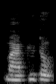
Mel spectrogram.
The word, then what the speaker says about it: Maputo: organization what is this uh basically protocol the maputo am I pronouncing it right Maputo protocol Which one?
